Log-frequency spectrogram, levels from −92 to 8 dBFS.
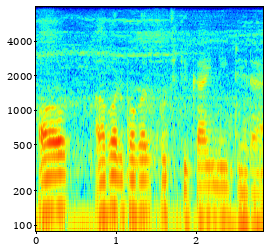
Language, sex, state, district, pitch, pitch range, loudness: Hindi, male, Bihar, Katihar, 110 Hz, 105-125 Hz, -17 LUFS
